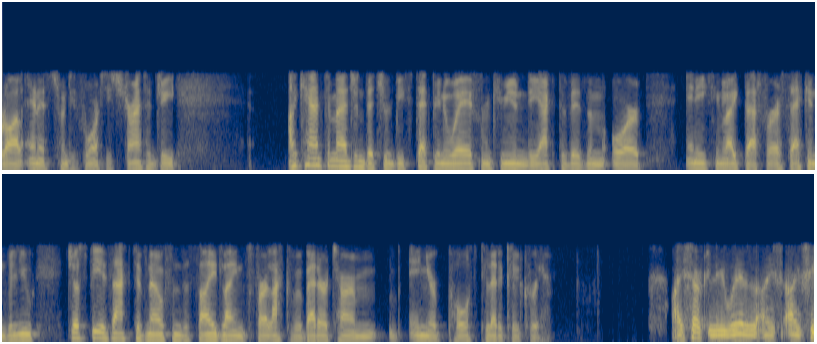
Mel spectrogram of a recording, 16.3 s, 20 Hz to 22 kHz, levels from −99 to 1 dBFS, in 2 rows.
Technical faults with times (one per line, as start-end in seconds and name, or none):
none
